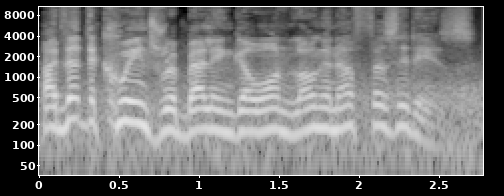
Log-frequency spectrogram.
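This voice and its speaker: A man's voice: a little high, lively intonation, fairly quick, a little hiss or hum, close to an everyday voice. A man playing a menacing, imperious warlord in a video game, speaking in a formal, commanding way. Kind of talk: dramatic video game acting.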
